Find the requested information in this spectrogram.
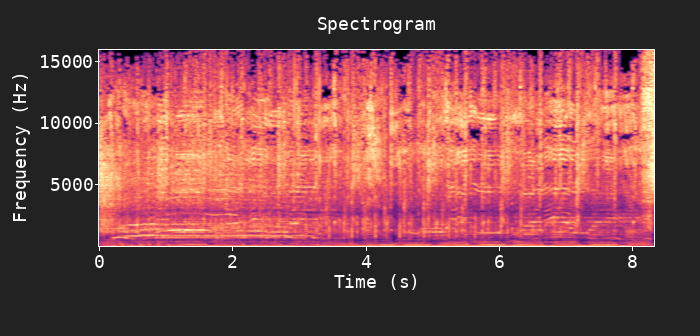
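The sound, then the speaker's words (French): Studio audience applause and whoops fill a public radio studio during a live show, loud and continuous for the whole clip, with steady music running underneath. “Applaudissements pour elle.”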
